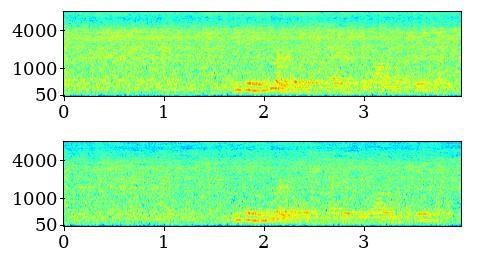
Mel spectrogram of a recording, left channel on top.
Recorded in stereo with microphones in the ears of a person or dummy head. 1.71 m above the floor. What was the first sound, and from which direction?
A woman speaking, 40° left (ahead or behind).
